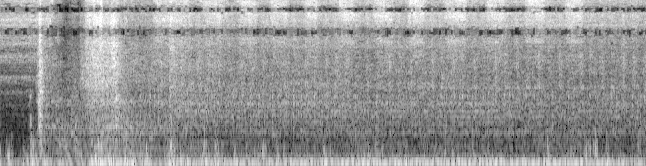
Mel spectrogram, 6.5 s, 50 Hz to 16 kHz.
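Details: Early-70s four-door Chevy Nova, 307ci small-block V8 with rebuilt 2-barrel Rochester, long-tube headers and Cherry Bomb glasspacks, first start after sitting 34 years, new plugs and fluids. It catches right away into a deep, lumpy, steady burble with 50 psi oil pressure: normal idle.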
